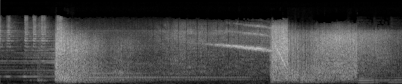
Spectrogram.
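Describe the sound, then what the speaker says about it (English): Two heavy cannon blasts boom out seconds apart, each a loud sudden burst that rumbles and fades into a whistling, airy tail. "you aim that cannon at night?"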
